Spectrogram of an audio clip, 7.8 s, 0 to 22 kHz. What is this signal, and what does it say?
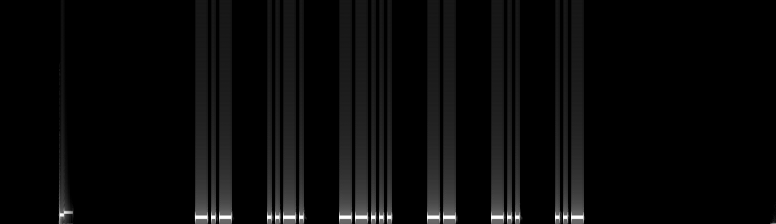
Morse code, heard as a keyed tone, about 30 wpm, spaced as for 17 wpm, 700 Hz. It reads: KF7MDU
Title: USA Call Signs - 6 Characters - 3x Character Spacing - 30wpm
